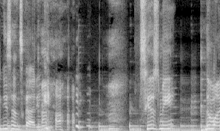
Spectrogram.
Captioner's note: Ana and Vandy laughing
